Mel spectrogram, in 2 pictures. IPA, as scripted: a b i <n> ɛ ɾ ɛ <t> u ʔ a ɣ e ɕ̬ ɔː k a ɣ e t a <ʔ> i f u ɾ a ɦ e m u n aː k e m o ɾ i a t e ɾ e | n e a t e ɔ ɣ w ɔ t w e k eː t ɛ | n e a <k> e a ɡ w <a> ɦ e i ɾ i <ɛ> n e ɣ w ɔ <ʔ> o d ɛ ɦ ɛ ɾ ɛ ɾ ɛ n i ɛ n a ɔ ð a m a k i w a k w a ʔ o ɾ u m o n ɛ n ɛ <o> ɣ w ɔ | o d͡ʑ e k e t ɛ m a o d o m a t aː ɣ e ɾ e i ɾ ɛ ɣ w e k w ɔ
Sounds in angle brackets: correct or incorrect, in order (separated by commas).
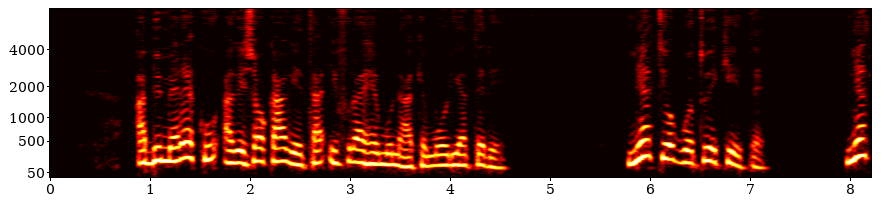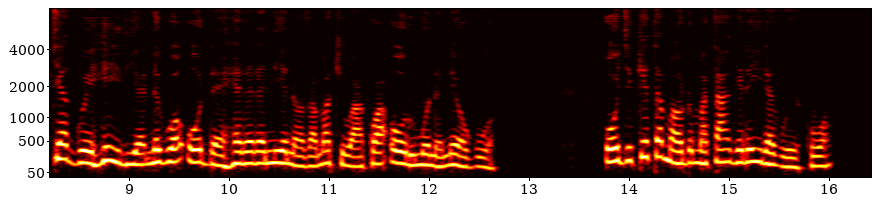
incorrect, incorrect, correct, incorrect, incorrect, correct, correct, incorrect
